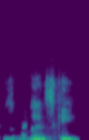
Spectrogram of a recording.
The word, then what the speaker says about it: Zelensky: Zelensky.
